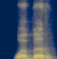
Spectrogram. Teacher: tidak ditempelkan ujung lidahnya tapi dia langsung masuk ke hurufnya ya disertai dengan suara dari hidung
